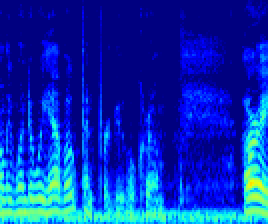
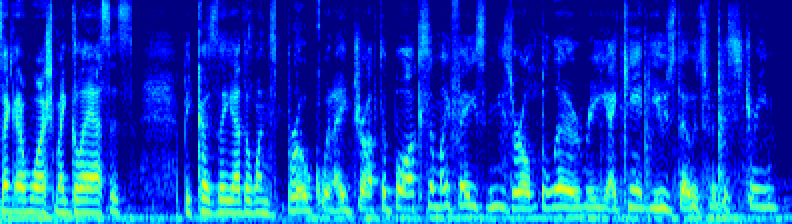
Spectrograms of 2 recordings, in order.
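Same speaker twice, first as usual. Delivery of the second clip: hammed-up [name] accent, climbing higher as it goes; bad [name] accent; 5 semitones higher than usual. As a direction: do a terrible [name] accent, rising in pitch. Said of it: "my terrible [name] accent".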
